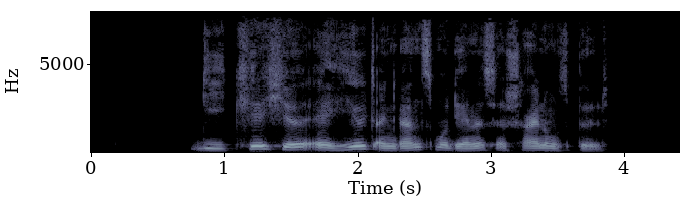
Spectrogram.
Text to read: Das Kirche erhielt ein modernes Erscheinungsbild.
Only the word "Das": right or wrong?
wrong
